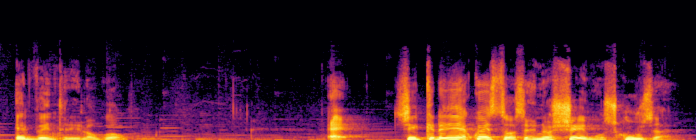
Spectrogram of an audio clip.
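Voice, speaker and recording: A high-pitched man at a moderate pace, with very wide pitch swings, very even loudness, long, frequent pauses and faint music in the background. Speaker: poet. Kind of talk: casual talk to camera. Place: home room.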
